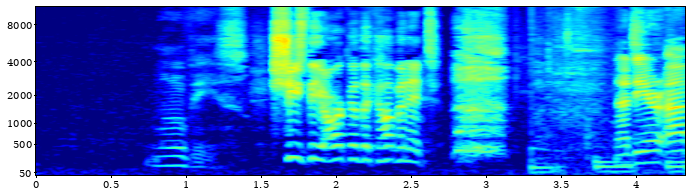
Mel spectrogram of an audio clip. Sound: ABED gasps

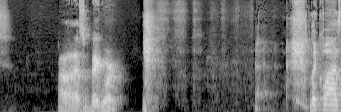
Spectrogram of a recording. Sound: laughs

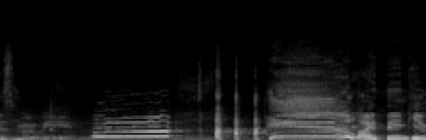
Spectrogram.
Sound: laughing

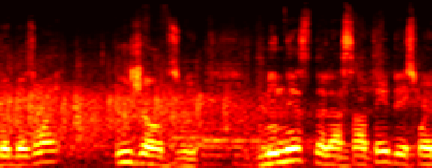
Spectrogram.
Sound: applause

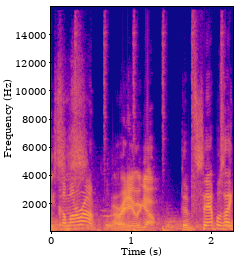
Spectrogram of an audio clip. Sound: none

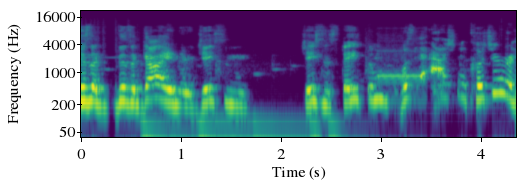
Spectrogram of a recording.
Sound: buzzer rings

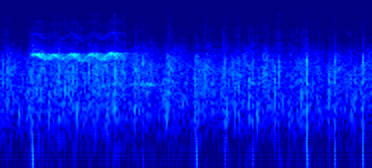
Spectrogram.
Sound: whistles

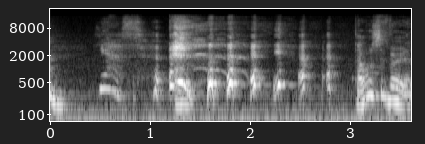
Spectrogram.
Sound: voiceover; laughing; voiceover

